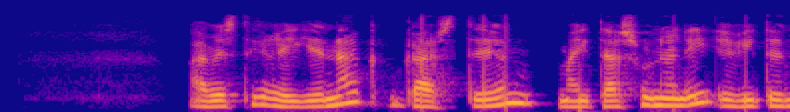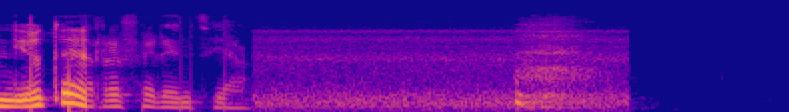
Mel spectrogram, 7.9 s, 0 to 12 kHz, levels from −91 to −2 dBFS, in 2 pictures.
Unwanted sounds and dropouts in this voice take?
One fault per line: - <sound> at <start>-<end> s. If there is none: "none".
- laugh at 6.5-7.0 s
